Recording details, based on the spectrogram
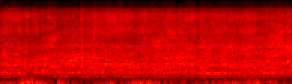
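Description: Stock race cars roar around Columbus Motor Speedway in a loud, continuous pack, engines blending into a dense wall of noise with no talk over it.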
